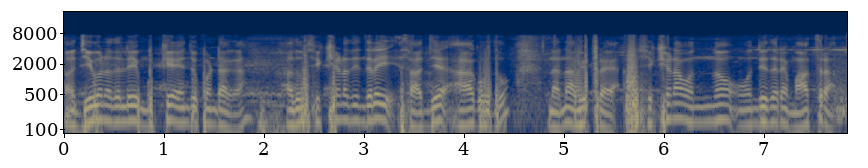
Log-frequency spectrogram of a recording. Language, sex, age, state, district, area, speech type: Kannada, male, 45-60, Karnataka, Chamarajanagar, urban, spontaneous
